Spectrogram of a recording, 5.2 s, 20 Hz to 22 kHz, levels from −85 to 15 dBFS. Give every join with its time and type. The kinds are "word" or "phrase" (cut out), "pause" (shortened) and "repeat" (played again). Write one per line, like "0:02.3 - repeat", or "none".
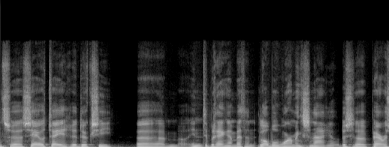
0:02.7 - phrase
0:03.4 - phrase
